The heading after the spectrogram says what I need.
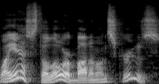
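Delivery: plain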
